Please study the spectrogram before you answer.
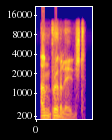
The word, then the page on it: Unprivileged: British English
